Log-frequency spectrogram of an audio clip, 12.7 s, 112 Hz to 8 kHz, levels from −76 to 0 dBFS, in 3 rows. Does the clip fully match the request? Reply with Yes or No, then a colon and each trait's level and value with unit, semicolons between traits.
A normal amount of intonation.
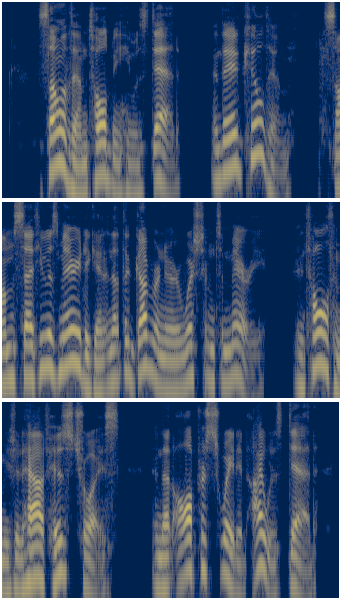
No: wide, 7.2 semitones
